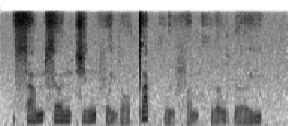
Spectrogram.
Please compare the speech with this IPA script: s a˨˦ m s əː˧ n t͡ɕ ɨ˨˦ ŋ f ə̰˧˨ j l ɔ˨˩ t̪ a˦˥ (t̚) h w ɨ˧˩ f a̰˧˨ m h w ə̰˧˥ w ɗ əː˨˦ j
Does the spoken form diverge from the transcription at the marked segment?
yes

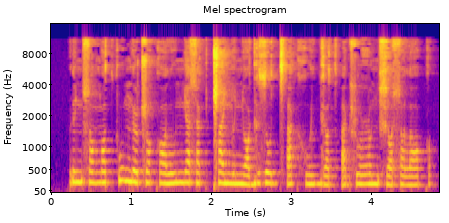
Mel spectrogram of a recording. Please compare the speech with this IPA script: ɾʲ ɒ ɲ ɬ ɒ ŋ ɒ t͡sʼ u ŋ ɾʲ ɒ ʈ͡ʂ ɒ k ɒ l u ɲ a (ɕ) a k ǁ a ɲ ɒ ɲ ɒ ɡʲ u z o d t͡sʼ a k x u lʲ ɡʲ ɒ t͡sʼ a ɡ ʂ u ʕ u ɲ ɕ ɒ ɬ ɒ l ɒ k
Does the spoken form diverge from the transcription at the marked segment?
yes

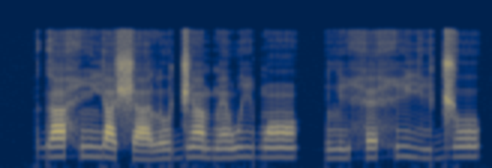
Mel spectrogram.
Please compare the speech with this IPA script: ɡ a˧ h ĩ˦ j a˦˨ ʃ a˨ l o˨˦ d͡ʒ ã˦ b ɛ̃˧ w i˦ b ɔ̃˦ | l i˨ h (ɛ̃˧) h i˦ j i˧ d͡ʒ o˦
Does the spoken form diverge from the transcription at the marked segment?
yes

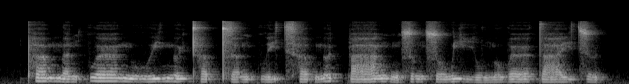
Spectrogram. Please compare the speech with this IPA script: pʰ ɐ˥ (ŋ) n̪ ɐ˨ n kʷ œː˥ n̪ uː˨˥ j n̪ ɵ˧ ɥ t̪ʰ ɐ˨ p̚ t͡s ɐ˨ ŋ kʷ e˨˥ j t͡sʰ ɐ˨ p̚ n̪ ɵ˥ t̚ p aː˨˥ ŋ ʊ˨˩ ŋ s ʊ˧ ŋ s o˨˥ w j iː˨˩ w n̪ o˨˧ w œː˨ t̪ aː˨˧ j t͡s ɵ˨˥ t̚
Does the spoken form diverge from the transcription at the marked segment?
yes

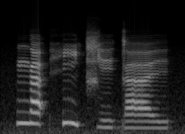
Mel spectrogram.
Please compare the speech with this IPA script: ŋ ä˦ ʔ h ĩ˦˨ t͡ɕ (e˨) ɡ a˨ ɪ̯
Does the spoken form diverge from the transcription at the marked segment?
no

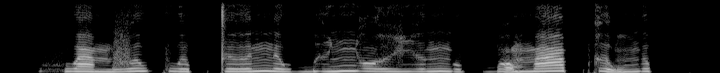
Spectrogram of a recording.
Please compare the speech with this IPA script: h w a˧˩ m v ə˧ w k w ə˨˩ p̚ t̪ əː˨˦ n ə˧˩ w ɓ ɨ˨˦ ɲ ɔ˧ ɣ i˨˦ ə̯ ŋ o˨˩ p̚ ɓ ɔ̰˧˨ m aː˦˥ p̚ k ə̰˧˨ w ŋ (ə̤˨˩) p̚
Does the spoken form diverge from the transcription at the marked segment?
yes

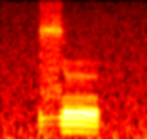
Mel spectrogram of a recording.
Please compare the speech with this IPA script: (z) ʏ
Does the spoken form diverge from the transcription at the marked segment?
no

